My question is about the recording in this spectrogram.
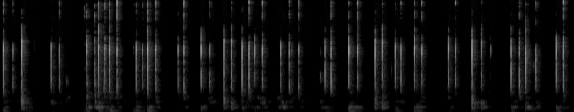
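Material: Plastic.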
